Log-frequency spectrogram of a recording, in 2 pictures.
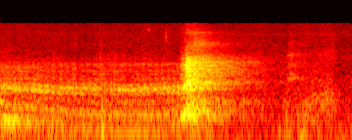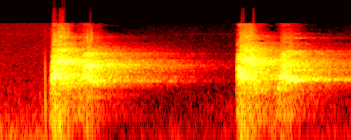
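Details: Chocolate, a Shih Tzu, guarding its home territory from dogs on the TV; faint television sounds beneath, one softer bark, then two hard, bright barks about a second and a half apart.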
